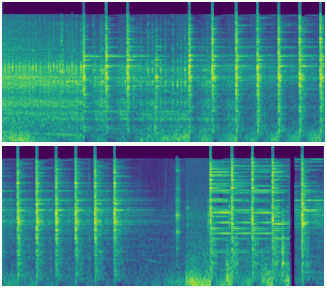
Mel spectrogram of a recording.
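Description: A hammer taps a punch into metal with quick, ringing blows.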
